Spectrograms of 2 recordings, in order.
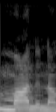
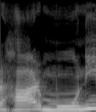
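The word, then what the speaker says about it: harmony: हार एच ए आर हार मोनी नहीं बोलना है एम ओ एन वाई मोनी या फिर मनी यहां पर मनी करके पढ़ेंगे मोनी नहीं पढ़ना हार्मोनी हार मनी मोनी नहीं हारमोनी नहीं हार्मोनी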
